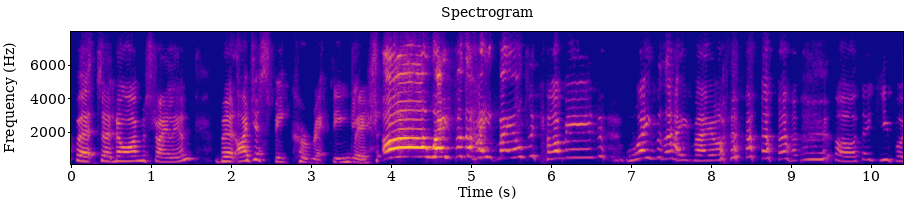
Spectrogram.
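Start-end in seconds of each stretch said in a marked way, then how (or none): 3.9-4.5 a high, loud burst of "Oh"; sudden loud oh, half laughing; loud exclamation. Real, not acted. Reacting to hate mail joke. 4.6-6.5 mock dread. Joking about hate mail.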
